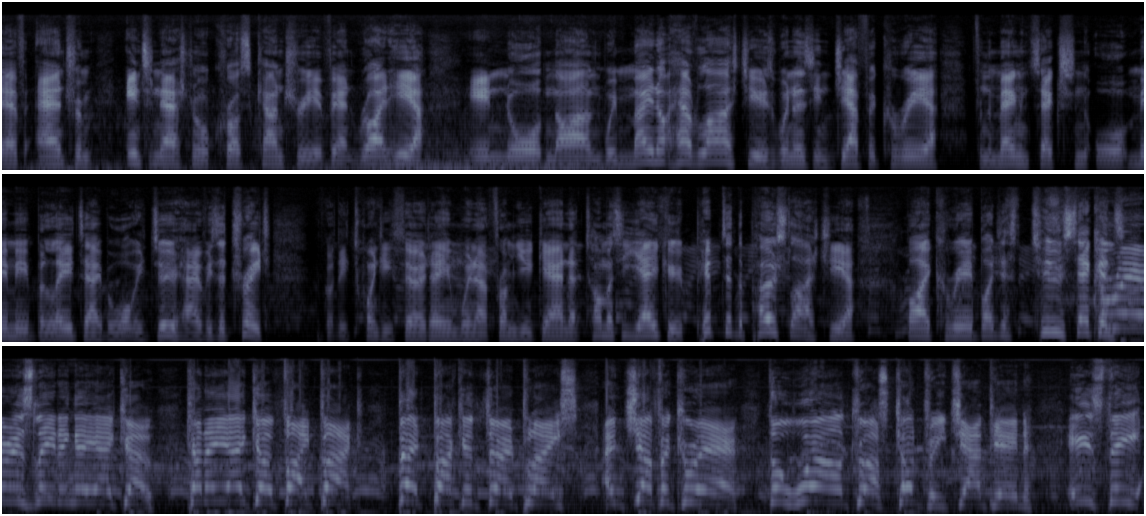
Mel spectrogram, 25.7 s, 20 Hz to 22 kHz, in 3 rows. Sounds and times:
Speech: 0.0 - 25.6.

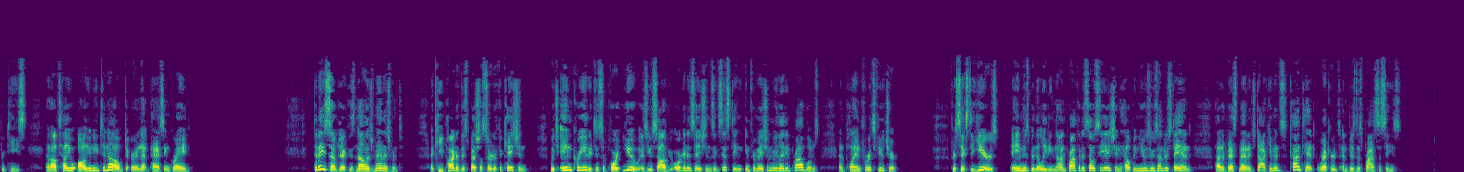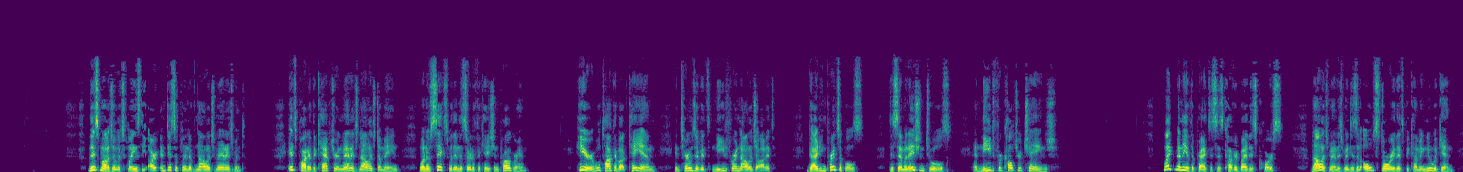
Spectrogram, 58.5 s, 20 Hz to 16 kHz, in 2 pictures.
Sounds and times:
Speech: 0.0 - 3.9, 6.2 - 18.0, 19.0 - 28.1, 31.0 - 34.2, 35.0 - 39.8, 40.8 - 44.8, 45.4 - 50.6, 52.6 - 58.4.

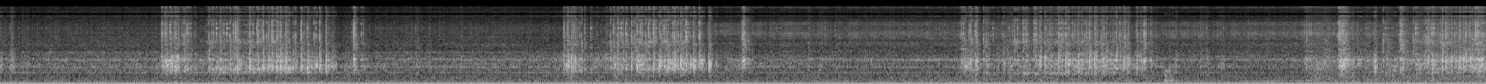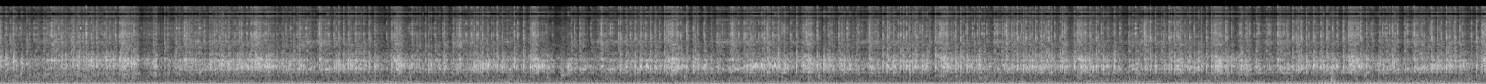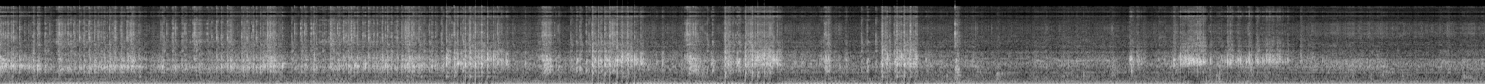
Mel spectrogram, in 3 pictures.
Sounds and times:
Inside, small room: 0.0 - 44.5.

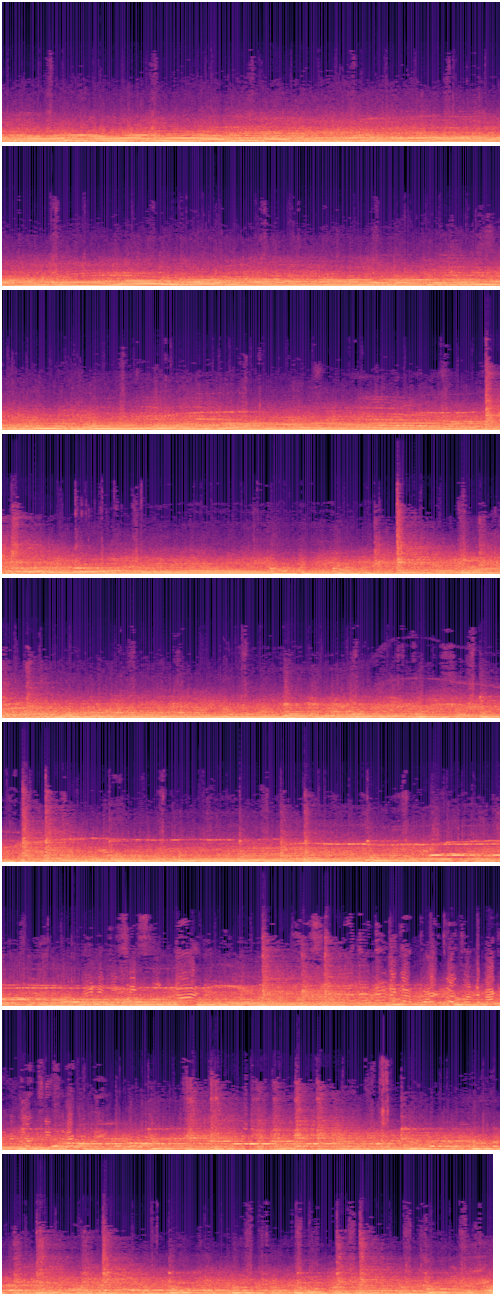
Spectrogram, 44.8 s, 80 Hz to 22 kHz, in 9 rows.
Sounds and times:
Music: 0.0 - 44.7
Speech: 30.4 - 31.9, 33.2 - 36.2.

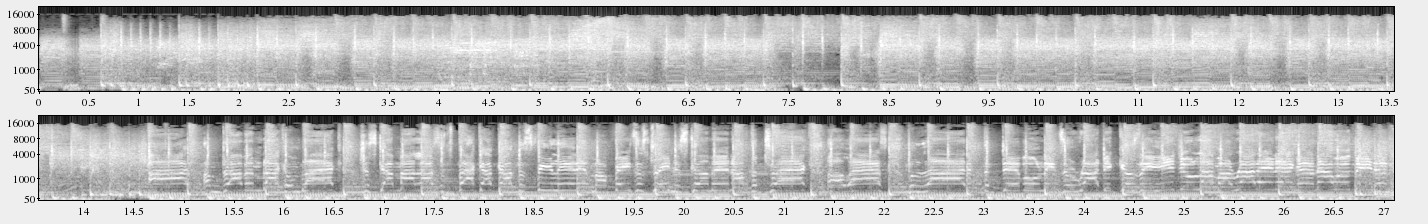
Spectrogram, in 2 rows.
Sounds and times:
Electric guitar: 0.0 - 27.1.

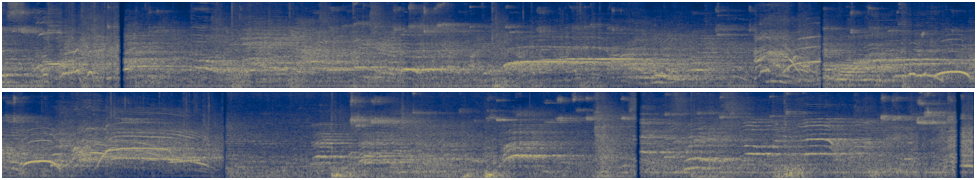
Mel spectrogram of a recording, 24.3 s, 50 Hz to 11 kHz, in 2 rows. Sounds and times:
Inside, public space: 0.0 - 24.3.

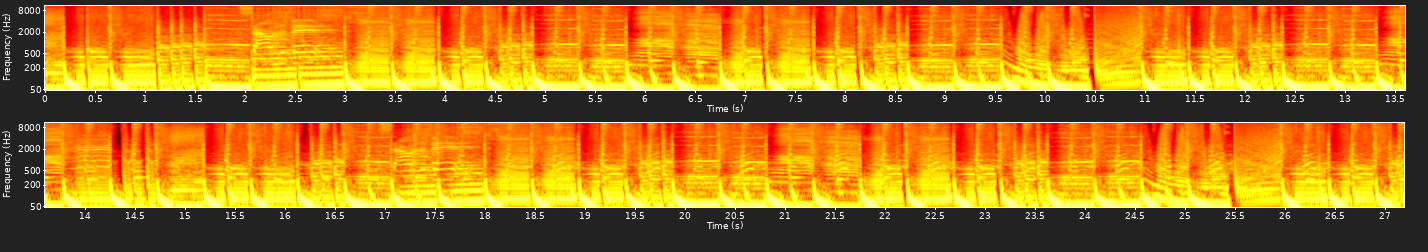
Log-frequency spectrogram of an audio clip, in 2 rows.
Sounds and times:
Music: 0.0 - 27.1
Sound effect: 0.0 - 27.1.

